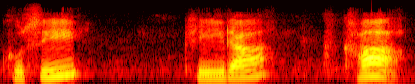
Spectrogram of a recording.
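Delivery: very slow, stretching each word; slow demo reading. Shown as a demonstration. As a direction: read it slowly so the children can copy. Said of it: "आगे बोलिए बच्चों". (शब्द खींचकर धीरे पढ़ना)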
